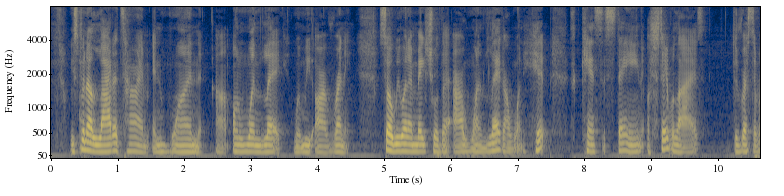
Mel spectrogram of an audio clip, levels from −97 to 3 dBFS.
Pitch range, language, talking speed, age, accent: 125-150 Hz, English, 205 wpm, 20-39, American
